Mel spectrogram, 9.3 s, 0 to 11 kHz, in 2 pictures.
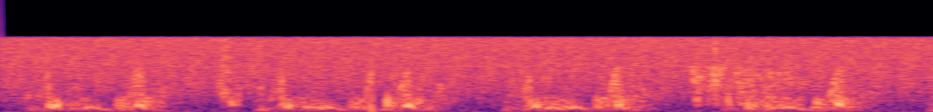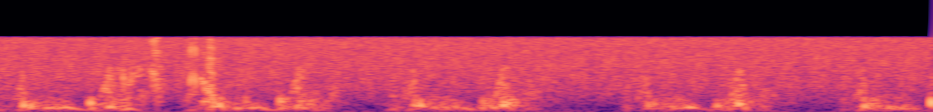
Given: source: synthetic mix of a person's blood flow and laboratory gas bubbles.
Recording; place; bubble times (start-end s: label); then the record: Doppler ultrasound of blood flow; precordium
1.08-1.23 s: bubbles
3.44-4.04 s: bubbles
5.24-5.53 s: bubbles
5.61-5.95 s: bubbles
From the record:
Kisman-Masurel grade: 221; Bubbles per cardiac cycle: several, 3 to 8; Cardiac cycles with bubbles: 10 to 50%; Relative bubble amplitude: barely perceptible (0.100 to 0.250); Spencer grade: 2 (many but less than half of the cardiac periods contain bubble signals, singularly or in groups); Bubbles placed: only in the low amplitude regions of the cardiac cycle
